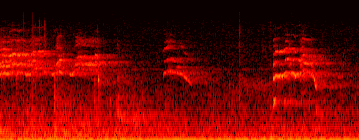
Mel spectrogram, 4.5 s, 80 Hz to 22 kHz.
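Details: Inside a peregrine falcon nest box in Orange, New South Wales, Australia, while a chick is fed breakfast on 1 November 2021. Thin, whining harmonic calls slur downward, coming in separated bursts over steady low hum.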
